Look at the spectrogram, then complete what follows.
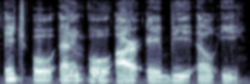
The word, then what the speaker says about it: honorable: How about h o n o r a b l e? Honorable. Not honorable.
